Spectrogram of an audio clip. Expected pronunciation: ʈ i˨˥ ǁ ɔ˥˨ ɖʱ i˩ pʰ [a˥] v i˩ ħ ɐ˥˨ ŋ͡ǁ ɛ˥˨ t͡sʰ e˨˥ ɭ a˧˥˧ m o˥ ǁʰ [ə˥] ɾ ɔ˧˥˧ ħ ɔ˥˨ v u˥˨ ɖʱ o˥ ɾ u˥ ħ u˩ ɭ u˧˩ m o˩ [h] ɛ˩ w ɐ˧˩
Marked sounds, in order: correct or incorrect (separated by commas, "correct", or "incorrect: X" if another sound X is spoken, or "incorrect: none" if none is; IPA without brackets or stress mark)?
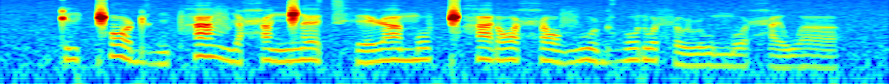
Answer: correct, incorrect: a˥, incorrect: ħ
